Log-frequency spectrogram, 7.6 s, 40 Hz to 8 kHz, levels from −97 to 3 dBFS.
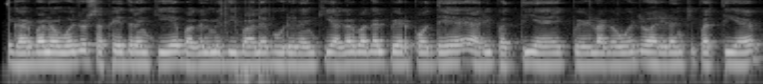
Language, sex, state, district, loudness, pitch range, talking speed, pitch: Hindi, male, Goa, North and South Goa, -30 LUFS, 145-150 Hz, 265 wpm, 150 Hz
